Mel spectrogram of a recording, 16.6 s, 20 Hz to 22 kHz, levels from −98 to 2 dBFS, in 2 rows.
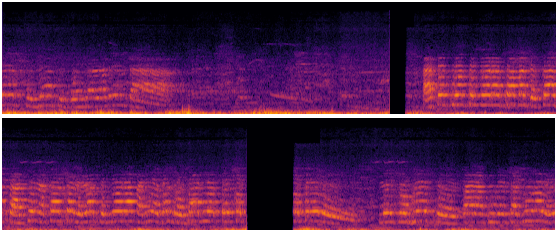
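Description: At 5.81 s the connection drops and the player reconnects, starting a fresh decoder mid-stream. This stream reconnect leaves a 221 ms silence, and the audio resumes roughly 150 ms further on, so a short stretch is skipped. A second reconnect at 11.97 s to 12.84 s brings a longer 680 ms gap, after which the server resends earlier material and playback resumes 186 ms back, repeating that moment.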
